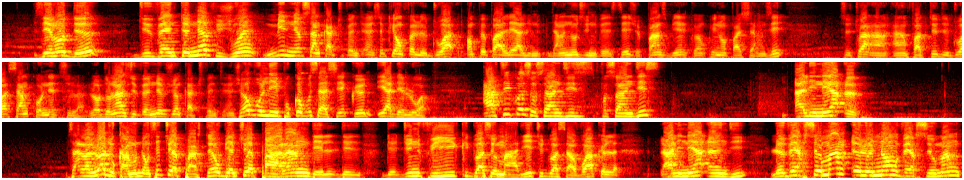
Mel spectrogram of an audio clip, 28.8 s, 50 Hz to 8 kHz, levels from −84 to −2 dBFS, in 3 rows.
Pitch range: 140-210 Hz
